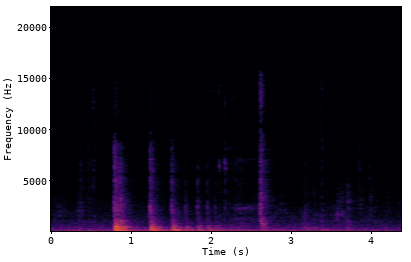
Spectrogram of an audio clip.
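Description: A door being unlocked and opened by its lever handle: a sharp clack about a second in, a second knock just after, then a few lighter latch clicks.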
